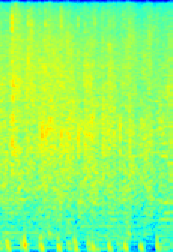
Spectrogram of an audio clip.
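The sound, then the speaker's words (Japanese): Steady applause from an audience welcoming the president of the company Alconix to speak, many hands clapping continuously at a moderate level, with no one speaking over it. “皆様拍手でお迎えください。”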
